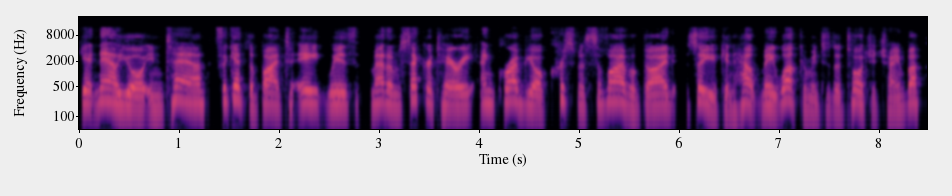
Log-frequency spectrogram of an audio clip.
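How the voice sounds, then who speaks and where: A man's voice: high-pitched, lively intonation, fairly bright tone, no echo, studio quality. A man hosting a theater podcast, reeling off theatrical puns and chatting with a guest while losing his voice. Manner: theatrical, rapid-fire wordplay. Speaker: podcast host. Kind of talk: pun-packed scripted introduction and casual interview chat.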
